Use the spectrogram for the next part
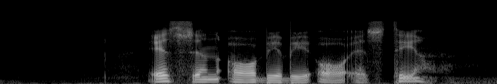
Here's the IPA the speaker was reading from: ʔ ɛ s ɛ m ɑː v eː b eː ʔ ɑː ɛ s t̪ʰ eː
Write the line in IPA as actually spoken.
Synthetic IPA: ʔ ɛ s ɛ n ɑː b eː b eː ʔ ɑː ɛ s t̪ʰ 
